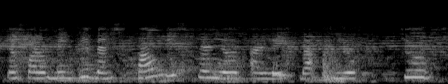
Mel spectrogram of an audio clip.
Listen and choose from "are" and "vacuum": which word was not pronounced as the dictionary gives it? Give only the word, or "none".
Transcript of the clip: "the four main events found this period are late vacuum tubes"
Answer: vacuum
